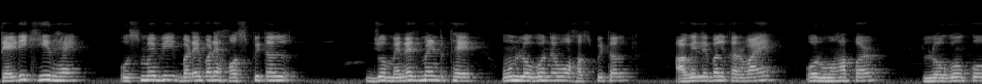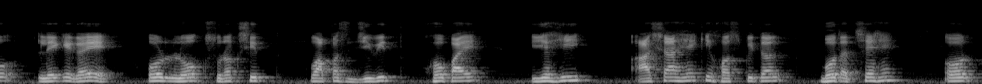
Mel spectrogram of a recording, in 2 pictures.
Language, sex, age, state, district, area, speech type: Hindi, male, 30-45, Madhya Pradesh, Ujjain, rural, spontaneous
